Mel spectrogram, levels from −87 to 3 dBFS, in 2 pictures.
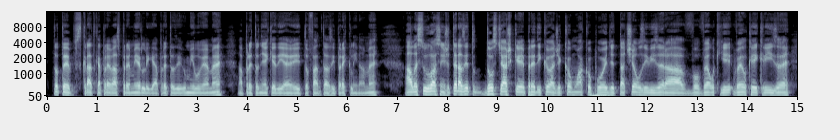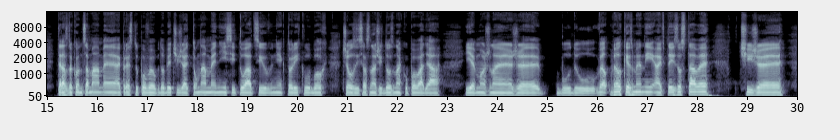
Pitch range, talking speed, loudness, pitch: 95-105 Hz, 145 wpm, -17 LUFS, 100 Hz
